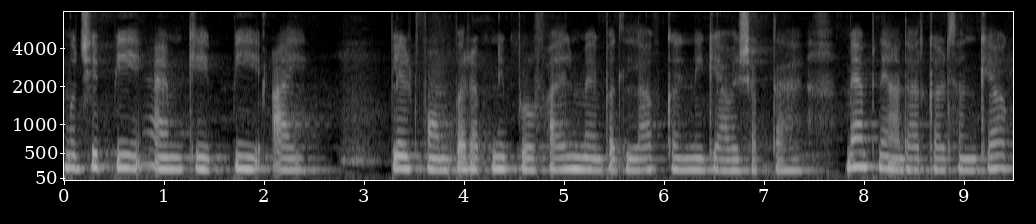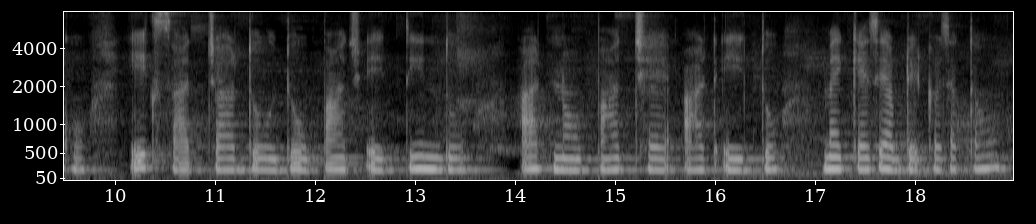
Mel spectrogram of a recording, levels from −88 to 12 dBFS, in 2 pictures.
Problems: constant background noise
